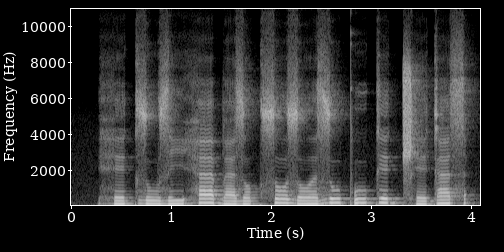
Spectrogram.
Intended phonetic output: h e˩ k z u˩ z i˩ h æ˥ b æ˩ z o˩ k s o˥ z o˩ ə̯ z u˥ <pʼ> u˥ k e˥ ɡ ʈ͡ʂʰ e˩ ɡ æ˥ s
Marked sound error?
no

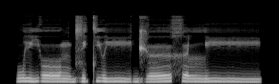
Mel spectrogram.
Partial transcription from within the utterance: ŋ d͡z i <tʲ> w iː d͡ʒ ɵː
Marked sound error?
no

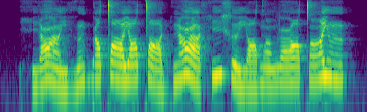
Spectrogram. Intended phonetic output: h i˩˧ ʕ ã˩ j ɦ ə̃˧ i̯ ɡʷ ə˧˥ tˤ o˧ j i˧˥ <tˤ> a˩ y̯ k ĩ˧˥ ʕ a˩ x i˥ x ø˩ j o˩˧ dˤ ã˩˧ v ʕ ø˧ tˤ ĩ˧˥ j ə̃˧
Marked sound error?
no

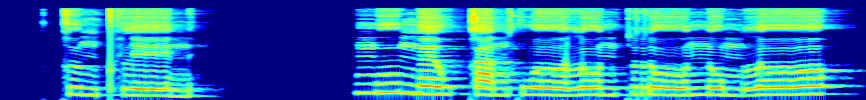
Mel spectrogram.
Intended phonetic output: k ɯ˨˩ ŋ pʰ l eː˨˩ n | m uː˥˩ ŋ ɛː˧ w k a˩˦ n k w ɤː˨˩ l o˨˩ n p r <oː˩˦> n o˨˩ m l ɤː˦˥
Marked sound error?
no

